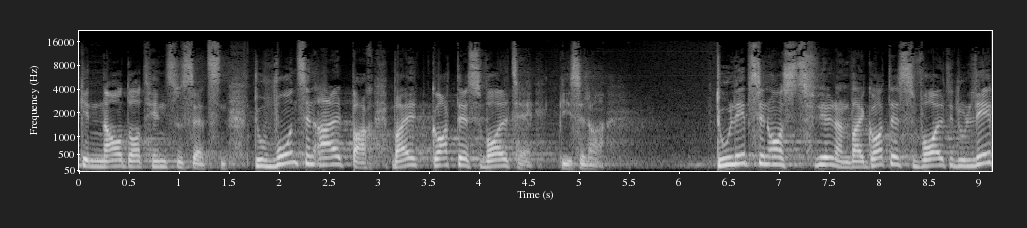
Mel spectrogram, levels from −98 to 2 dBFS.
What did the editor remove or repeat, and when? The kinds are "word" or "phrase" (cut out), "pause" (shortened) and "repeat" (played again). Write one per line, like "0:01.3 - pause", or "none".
0:06.3 - pause

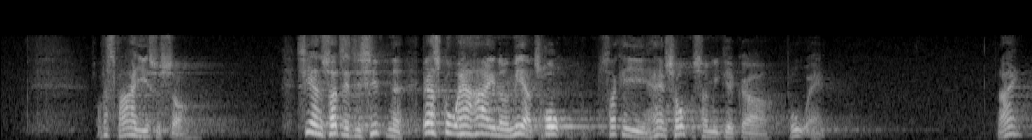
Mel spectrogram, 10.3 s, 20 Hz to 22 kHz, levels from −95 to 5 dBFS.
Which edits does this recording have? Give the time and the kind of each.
0:06.7 - word

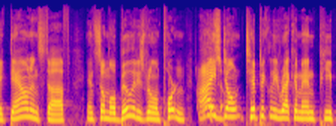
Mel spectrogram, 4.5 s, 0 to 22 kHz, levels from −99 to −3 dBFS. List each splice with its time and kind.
0:01.0 - pause
0:02.6 - pause

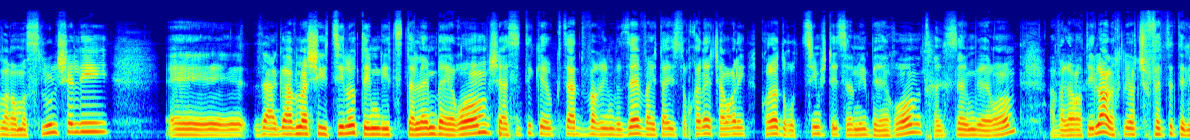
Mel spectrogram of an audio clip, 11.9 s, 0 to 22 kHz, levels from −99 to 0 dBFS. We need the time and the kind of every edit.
0:07.5 - pause

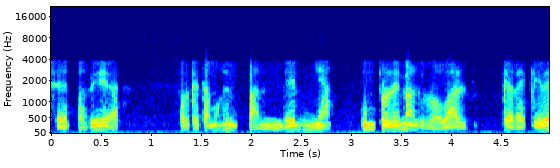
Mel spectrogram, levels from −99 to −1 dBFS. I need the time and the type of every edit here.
0:01.9 - word

